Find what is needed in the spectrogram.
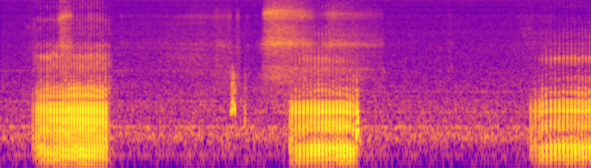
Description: My Pug Oscar snoring.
